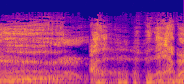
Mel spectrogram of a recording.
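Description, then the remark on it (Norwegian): A voice imitates the deep, dark snarling heard from underground: a sustained guttural growl rolling for over a second, then several rough, throaty bursts, loud and without words. “En slags snerring. Yes. Mørk og dyp. Litt sånn her.”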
